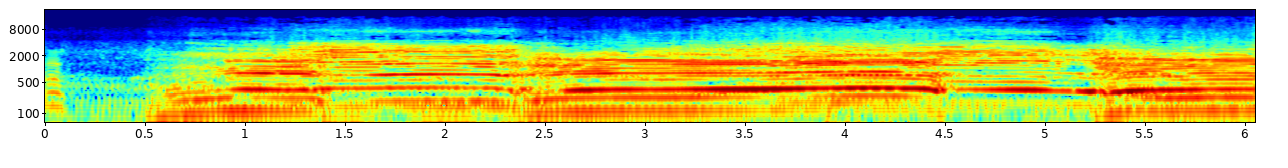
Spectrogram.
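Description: Young calves, about six months old and still of suckling age, mooing: three long, loud moos one after another, the middle one the longest.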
